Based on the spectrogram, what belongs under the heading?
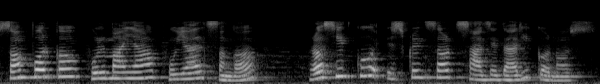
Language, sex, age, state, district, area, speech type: Nepali, female, 45-60, West Bengal, Darjeeling, rural, read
